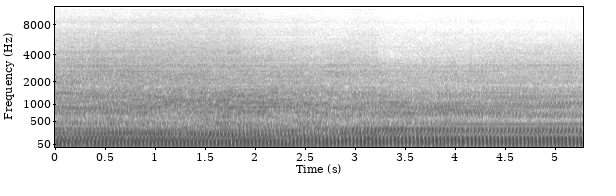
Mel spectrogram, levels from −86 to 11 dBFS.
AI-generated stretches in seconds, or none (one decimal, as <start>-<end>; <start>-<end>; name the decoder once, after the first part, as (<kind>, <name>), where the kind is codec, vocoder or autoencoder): 0.7-3.6 (codec, SNAC)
